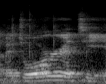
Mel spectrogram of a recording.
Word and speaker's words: majority: Majority 하시면 되죠. 이거를메리티 하시면 안 돼요. 발음 달라집니다.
